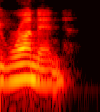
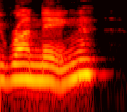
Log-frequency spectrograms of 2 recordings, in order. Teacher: When we pronounce running, some people might say runnin'. They're losing that ng sound in their mouth. So running, if you say that, you can feel the back of your tongue hitting the soft palate up there.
